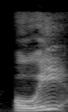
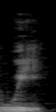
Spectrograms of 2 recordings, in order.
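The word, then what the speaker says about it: 외: Berarti dibacanya gimana? Oi atau wi? Dibacanya sama ya. Adalah wi. Seperti itu. Jadi kita bacanya sama, wi, bukan oi. Ini kan oi ya, o dengan i, maka dibacanya wi.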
